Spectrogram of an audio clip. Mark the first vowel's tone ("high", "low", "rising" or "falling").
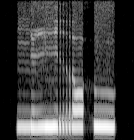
low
